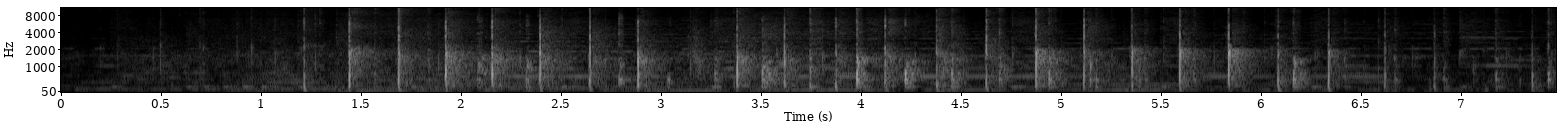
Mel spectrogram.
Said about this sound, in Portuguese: Aí aqui no final teve a salva de palmas oficial.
